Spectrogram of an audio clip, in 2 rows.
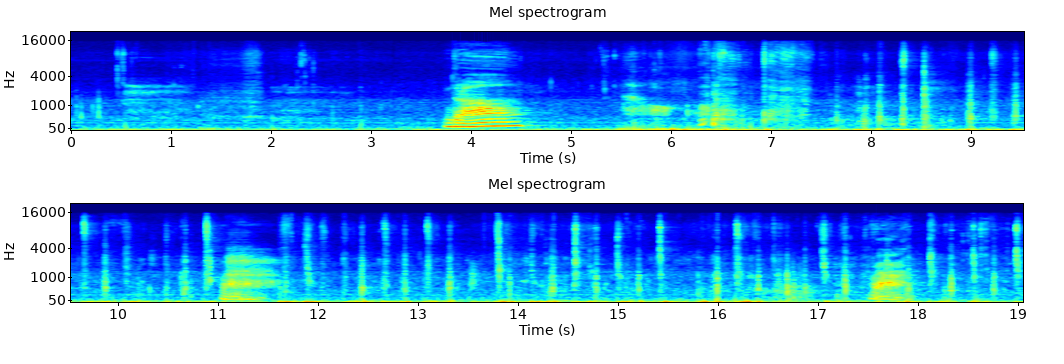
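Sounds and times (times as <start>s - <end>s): chewing with wet mouth clicks: 5.2s - 5.5s, 7.5s - 11.0s, 11.6s - 19.0s.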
